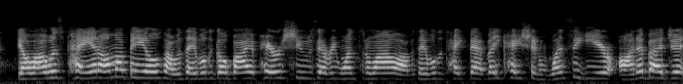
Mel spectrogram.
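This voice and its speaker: A woman speaks with a Texan accent, her voice high-pitched, raised and projected. Her tone is bright and sharp, and her pace is fairly quick. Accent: Texan US Southern. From West Texas. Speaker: real estate investor and coach. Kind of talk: webinar presentation.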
